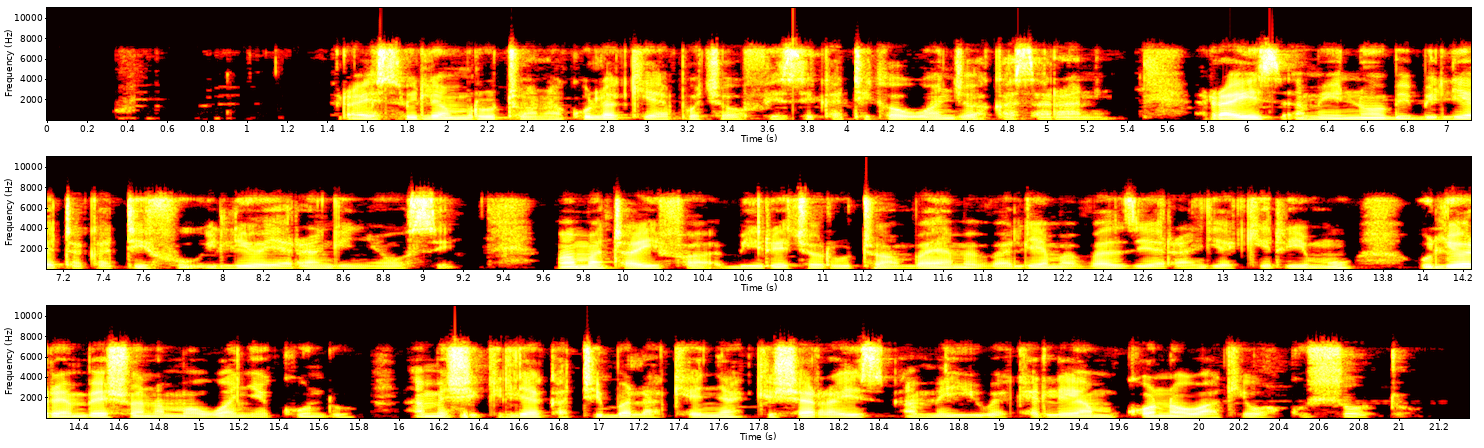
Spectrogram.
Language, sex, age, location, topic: Swahili, male, 18-24, Kisumu, government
